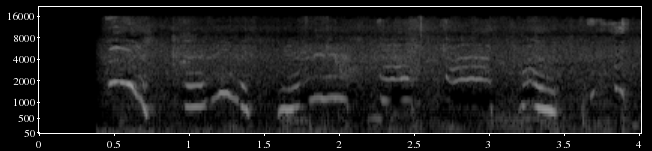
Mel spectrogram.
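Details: Dog, apparently a puppy, giving a string of high whining whimpers, each a short falling or wavering tone, some sliding steeply down, repeated irregularly over about four seconds with faint background rumble.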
